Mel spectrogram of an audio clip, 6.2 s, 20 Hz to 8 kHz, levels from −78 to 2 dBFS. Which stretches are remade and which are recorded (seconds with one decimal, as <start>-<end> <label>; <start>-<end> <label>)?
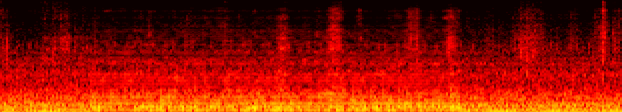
0.0-0.9 recorded; 0.9-4.6 remade; 4.6-6.2 recorded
